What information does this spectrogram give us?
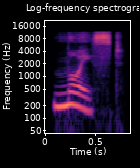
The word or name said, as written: moist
